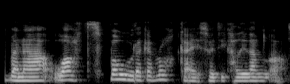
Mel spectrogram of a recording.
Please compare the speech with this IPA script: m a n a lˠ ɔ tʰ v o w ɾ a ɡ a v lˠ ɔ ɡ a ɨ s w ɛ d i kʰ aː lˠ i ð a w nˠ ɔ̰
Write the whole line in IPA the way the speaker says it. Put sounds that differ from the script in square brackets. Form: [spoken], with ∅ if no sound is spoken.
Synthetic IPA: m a n a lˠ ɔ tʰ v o w ɾ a ɡ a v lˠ ɔ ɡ a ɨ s w ɛ d i kʰ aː lˠ i ð a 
